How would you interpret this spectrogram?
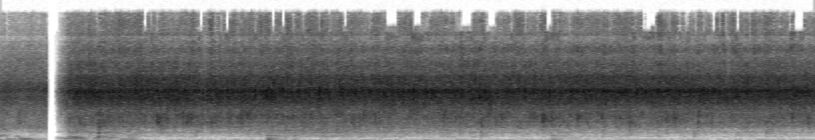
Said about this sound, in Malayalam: ഞാൻ ഇതിലേക്ക് ഇനി വെള്ളം ഒഴിക്കട്ടെ കേട്ടോ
